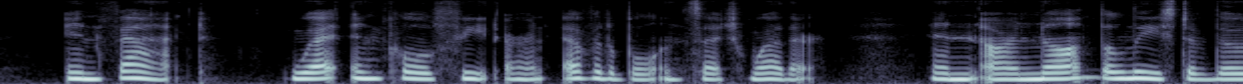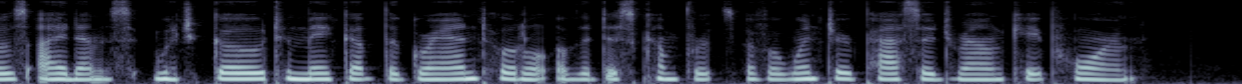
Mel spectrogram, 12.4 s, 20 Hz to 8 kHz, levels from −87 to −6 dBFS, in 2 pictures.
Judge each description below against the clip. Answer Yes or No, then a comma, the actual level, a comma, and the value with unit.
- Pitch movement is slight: Yes, narrow, 1.6 semitones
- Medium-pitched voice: No, high, 205 Hz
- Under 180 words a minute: No, average, 185 wpm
